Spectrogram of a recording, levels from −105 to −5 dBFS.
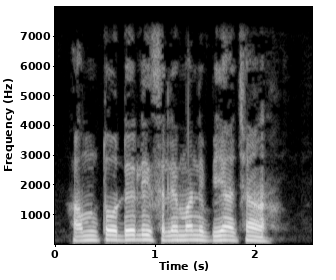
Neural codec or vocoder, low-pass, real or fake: none; 7.2 kHz; real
